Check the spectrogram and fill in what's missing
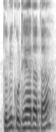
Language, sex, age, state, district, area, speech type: Marathi, male, 45-60, Maharashtra, Raigad, rural, spontaneous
